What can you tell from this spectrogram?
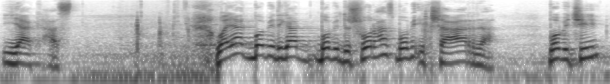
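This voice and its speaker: A man with a Tajik accent teaching a class, repeating terms and quizzing students with quick questions. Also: high voice, animated, a little hiss or hum. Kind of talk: classroom lecture.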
